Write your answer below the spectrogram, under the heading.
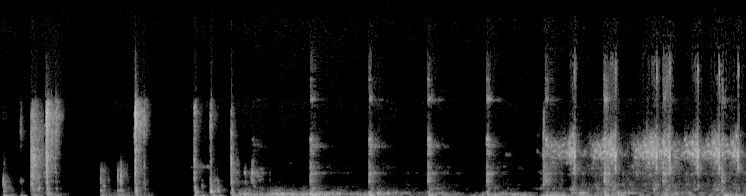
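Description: Soundtrack of a stop-motion animation film heard over a screen share: scattered clicks and short scratchy noises, then from about two seconds in a low steady hum under a dense run of ticks and clicks that gets busier near the end.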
